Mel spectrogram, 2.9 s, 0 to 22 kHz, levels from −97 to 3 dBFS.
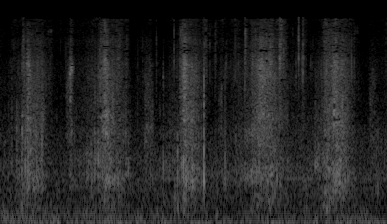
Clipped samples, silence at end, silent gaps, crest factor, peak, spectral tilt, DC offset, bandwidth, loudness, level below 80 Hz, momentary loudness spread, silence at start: under 0.1%; 0 s; none; 24 dB; -30 dBFS; 0 dB/octave; under 0.1%; 16.5 kHz; -52 LUFS; -76 dBFS; 5 LU; 0 s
